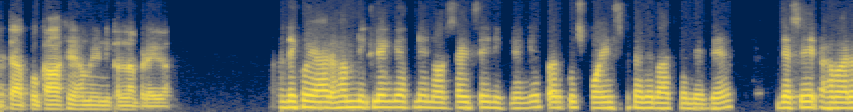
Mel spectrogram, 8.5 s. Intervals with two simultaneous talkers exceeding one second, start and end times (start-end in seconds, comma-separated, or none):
none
